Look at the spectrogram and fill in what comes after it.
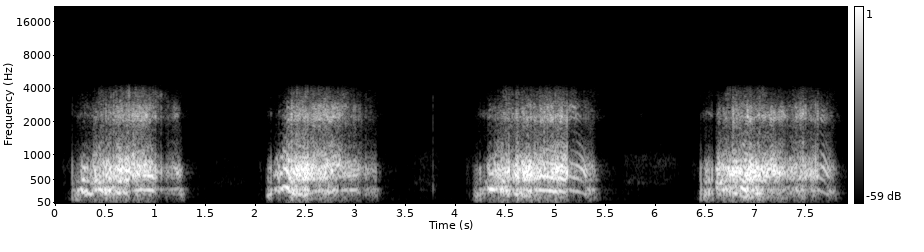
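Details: Male's snoring problem revealed: harsh, loud snores in a steady rhythm, four in eight seconds, separated by silent pauses; heavy snoring.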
